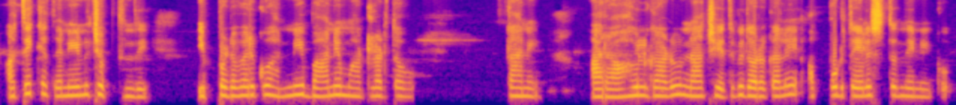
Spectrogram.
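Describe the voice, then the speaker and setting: Woman reading a sneering young husband, cruel and mocking, mellow even delivery, dry close sound, storybook narration. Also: a little high, brisk, husky, no room sound. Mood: menacing scorn.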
